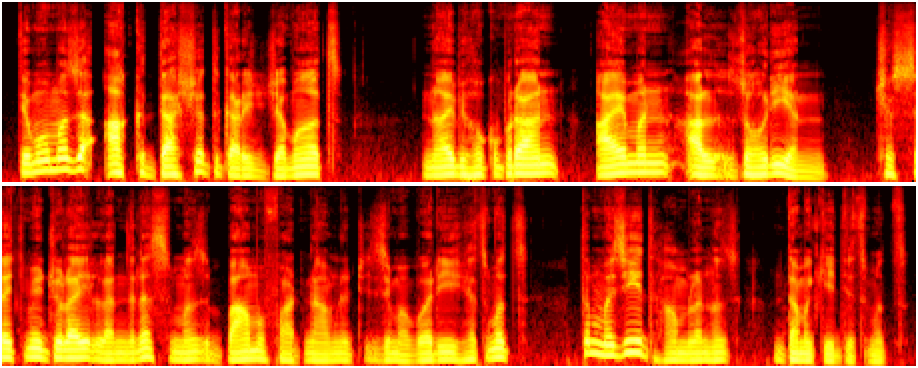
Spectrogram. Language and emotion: Kashmiri, neutral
